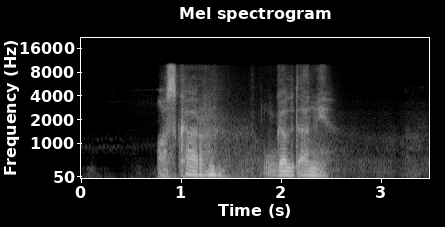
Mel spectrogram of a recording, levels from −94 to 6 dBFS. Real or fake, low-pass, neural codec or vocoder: fake; 9.9 kHz; codec, 16 kHz in and 24 kHz out, 0.6 kbps, FocalCodec, streaming, 4096 codes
